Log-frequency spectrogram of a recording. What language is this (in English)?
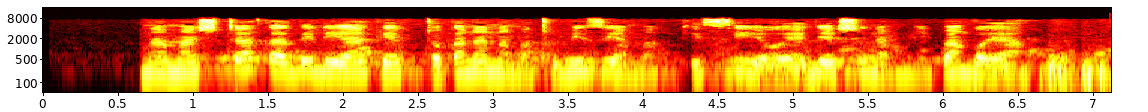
Swahili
